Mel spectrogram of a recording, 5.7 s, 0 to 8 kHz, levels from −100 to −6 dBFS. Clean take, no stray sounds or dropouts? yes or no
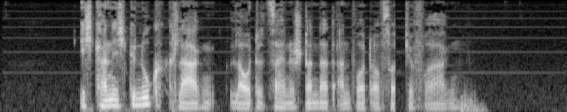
no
